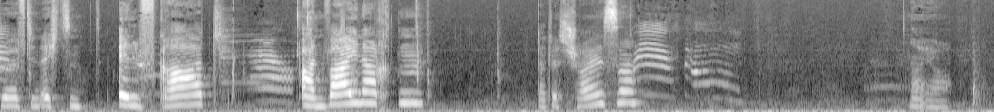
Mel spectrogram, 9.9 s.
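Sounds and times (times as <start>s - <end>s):
speech: 0.0s - 2.4s, 3.0s - 4.4s, 5.4s - 6.7s, 9.1s - 9.6s
low hum: 0.0s - 9.9s
cat meowing: 1.2s - 3.0s, 6.4s - 7.5s.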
